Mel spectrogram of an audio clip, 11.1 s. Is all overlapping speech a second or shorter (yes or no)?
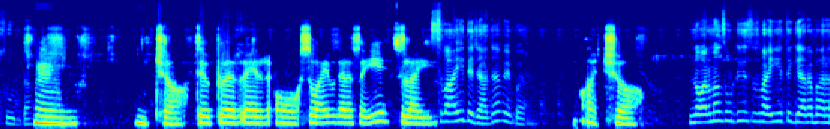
yes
